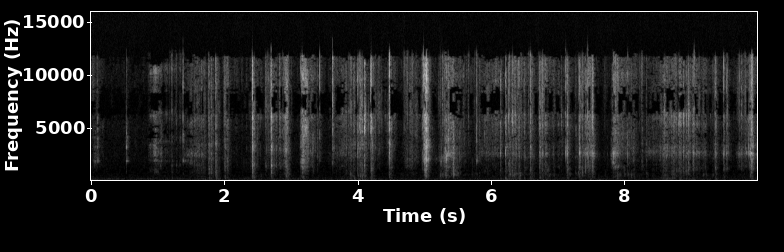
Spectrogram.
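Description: A blade scrapes flat flakes off a solid pale-yellow bar of soap held in the hand. It makes quiet, bright, crisp scraping and crunching strokes in short, uneven bursts, with almost no low end.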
